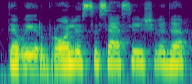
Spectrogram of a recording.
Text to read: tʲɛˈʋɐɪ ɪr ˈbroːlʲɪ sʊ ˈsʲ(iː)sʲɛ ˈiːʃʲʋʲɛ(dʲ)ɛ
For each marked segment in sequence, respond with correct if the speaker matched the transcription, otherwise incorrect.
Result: incorrect: æː, correct

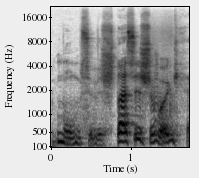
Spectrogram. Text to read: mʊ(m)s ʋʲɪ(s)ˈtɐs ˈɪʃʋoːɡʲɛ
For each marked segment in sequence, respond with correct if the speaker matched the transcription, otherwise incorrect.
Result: correct, incorrect: ʃ

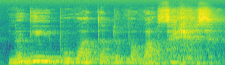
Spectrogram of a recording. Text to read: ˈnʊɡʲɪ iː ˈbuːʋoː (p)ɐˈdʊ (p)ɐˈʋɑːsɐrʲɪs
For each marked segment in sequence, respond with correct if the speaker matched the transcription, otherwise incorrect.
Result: incorrect: t, correct

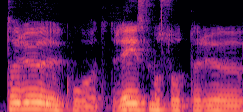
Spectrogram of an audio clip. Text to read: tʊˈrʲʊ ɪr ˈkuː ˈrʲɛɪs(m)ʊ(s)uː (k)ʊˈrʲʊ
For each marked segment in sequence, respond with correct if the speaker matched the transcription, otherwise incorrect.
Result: correct, correct, incorrect: t

